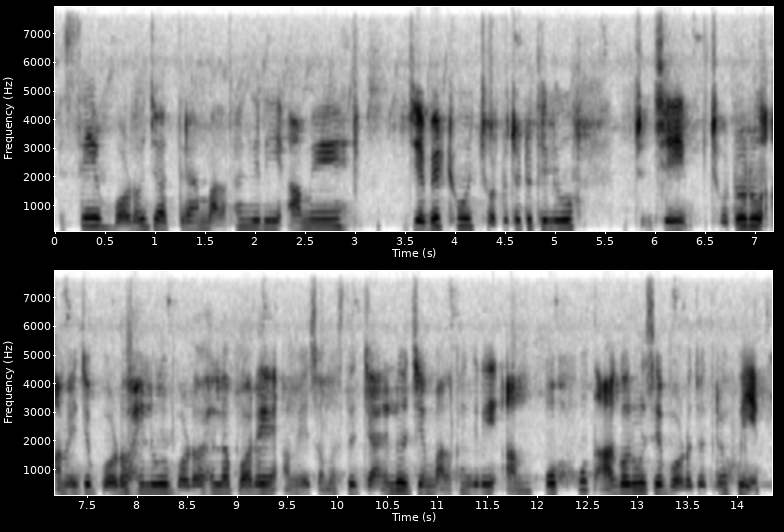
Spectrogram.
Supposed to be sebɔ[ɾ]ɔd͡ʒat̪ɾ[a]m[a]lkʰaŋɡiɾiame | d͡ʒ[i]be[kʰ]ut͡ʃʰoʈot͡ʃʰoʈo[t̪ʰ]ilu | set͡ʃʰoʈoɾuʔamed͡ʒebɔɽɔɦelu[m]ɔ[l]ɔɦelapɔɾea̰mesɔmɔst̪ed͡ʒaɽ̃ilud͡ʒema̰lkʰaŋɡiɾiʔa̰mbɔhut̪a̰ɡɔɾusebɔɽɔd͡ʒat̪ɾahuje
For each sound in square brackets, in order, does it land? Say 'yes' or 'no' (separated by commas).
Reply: no, yes, yes, no, no, yes, no, no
